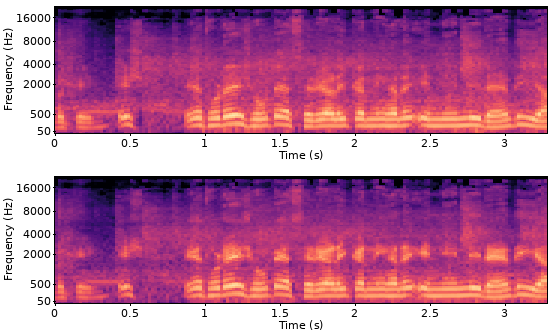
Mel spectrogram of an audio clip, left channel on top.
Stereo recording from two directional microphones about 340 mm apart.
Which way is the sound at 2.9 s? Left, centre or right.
Centre.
